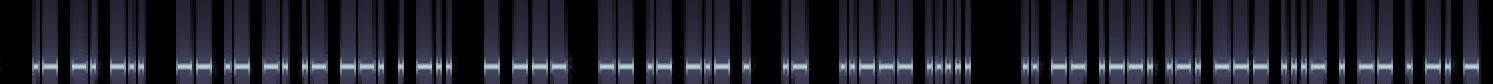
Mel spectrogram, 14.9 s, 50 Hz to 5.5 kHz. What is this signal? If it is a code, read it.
Morse code, heard as a keyed tone, about 25 wpm, 600 Hz. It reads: AND MANAGED TO MAKE A 25 IMPROVEMENT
